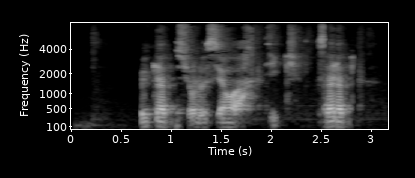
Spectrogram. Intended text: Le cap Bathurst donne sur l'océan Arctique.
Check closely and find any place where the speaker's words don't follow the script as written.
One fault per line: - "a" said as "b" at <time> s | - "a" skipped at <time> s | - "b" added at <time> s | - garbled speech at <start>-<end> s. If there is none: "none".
- "Bathurst donne" skipped at 1.1 s
- garbled speech at 2.5-3.0 s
